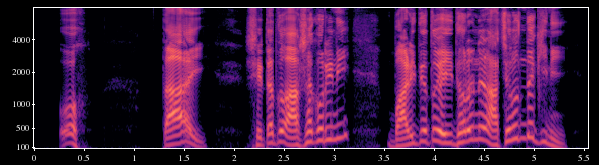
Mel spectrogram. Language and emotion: Bengali, surprised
